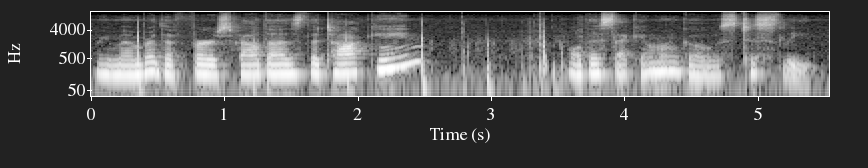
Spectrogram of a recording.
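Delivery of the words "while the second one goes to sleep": soft, whispery and sleepy; hushed. Shown as a demonstration. Teacher reminding pupils of the sleeping vowel, hushed and soft. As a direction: let it sink to a near-whisper, as if not to wake someone.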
